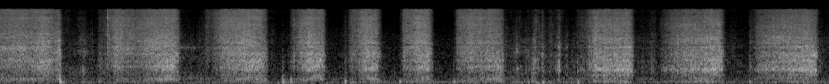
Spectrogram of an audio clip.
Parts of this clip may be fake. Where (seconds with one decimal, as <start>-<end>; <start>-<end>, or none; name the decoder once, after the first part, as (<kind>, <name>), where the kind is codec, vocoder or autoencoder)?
0.9-4.2 (vocoder, BigVGAN v2); 6.0-7.0; 7.4-8.3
